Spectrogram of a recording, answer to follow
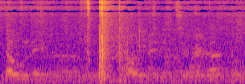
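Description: A plastic tray of minced lamb put down into a wire shopping trolley: one sharp knock about a second in. Voices in the background.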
